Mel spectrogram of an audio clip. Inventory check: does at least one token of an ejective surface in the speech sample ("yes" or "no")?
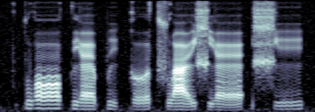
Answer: no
